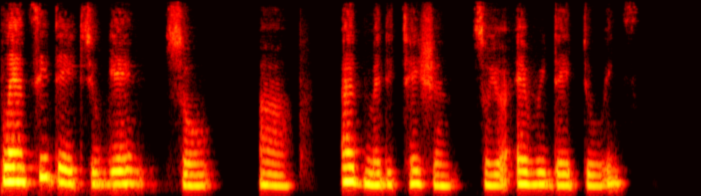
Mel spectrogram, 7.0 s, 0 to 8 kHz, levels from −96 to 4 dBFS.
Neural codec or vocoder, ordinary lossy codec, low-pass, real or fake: codec, 16 kHz, 0.4 kbps, LongCat-Audio-Codec; none; none; fake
